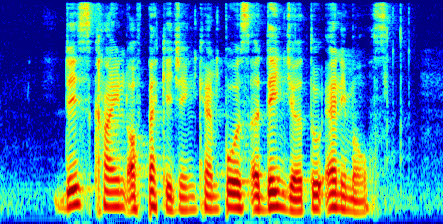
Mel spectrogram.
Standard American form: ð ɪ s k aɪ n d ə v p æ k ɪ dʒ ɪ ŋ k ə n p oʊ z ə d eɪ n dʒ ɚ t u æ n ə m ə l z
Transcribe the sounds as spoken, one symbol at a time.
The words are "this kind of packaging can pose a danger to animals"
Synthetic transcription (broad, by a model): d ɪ s k aɪ n d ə f p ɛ k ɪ dʒ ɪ ŋ k ə n p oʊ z ə d eɪ n dʒ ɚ t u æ n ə m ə l s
